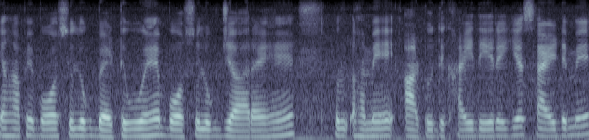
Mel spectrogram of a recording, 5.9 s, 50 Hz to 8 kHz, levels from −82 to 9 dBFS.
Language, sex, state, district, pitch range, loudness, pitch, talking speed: Hindi, male, Bihar, Begusarai, 145-155 Hz, -19 LUFS, 150 Hz, 225 wpm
